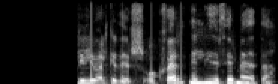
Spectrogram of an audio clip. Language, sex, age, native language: Icelandic, female, 30-39, Icelandic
